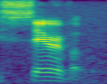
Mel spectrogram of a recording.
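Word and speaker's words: Cerveau: It's actually Servo, because that's my French friend helped me with some of these pronunciations, and so why is the video The not following playing?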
